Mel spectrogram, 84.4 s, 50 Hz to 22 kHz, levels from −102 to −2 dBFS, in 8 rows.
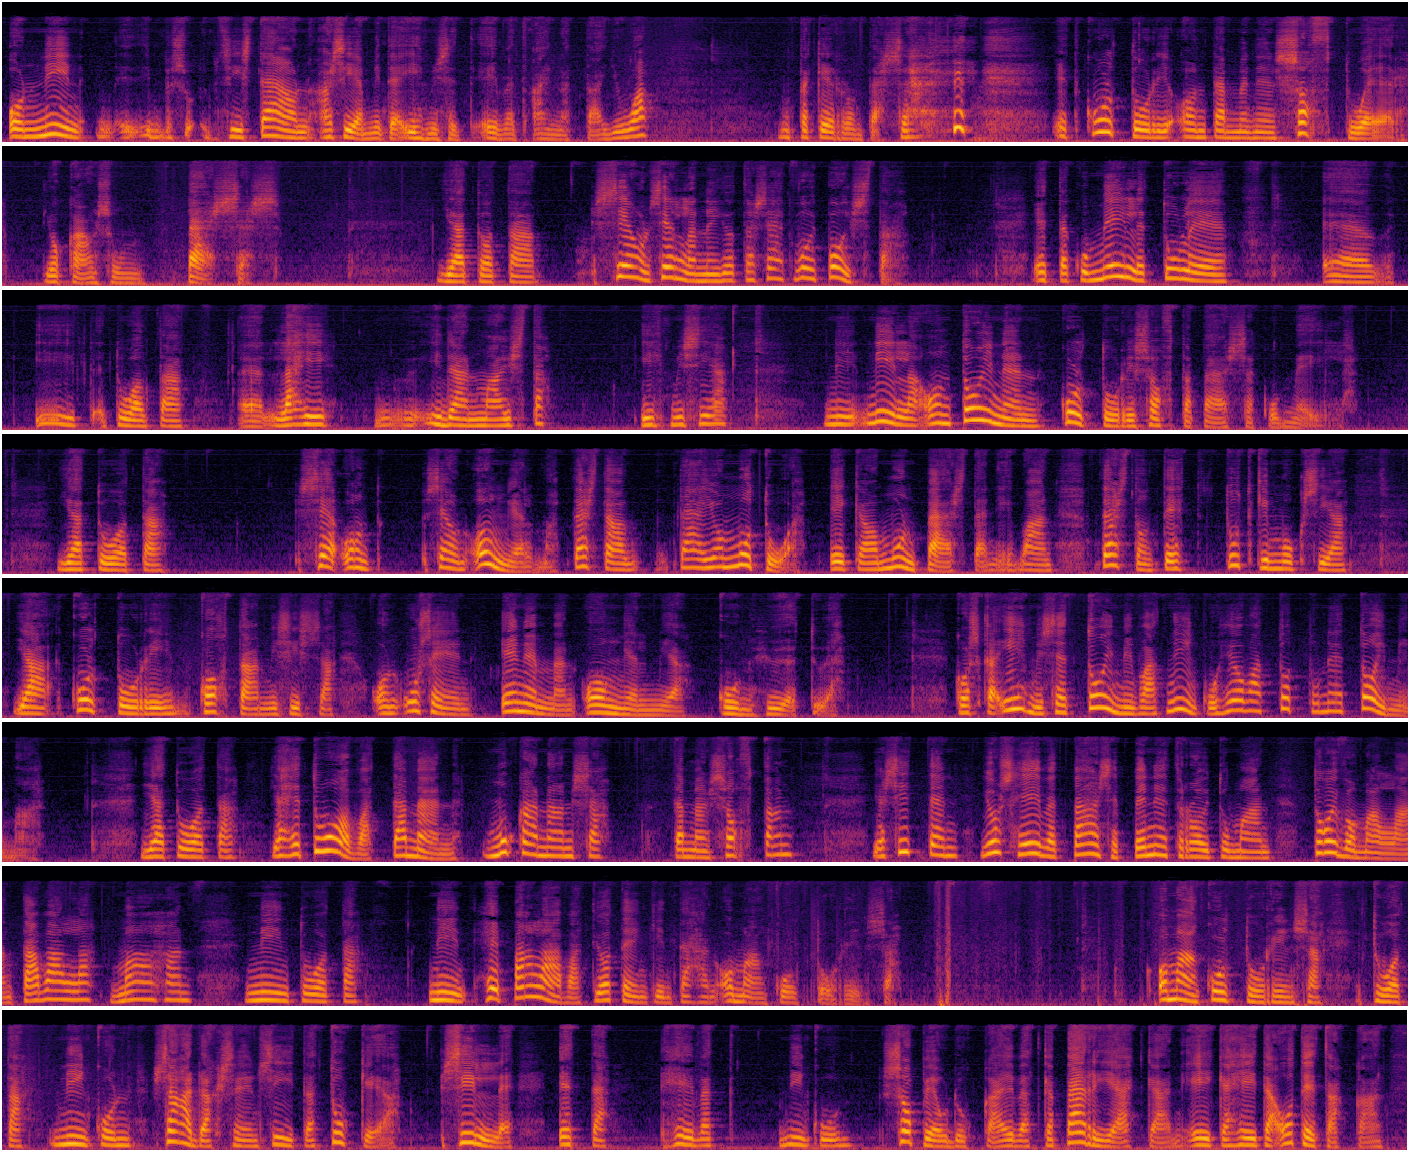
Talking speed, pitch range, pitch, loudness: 95 wpm, 155-230 Hz, 190 Hz, -26 LUFS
